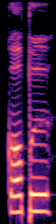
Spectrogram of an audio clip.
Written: kopw

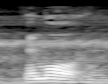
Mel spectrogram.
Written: nemor

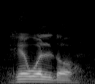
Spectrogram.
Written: GueuLdoo

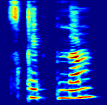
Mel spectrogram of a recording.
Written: tzqibtnam

